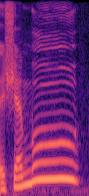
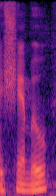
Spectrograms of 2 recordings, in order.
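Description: First: Shamu with a high, drawn-out final "ooh"; emphasis on the "ooh". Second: Said in the usual way. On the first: Shown as a demonstration. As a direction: hit the end of Shamu high and hold it. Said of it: "really put the emphasis on the ooh". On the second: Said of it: "you can't just say Shamu".

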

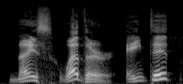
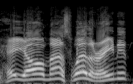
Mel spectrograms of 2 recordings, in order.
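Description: First: Mock stilted line without any Southern accent, slow and deliberate; over-enunciate it without a drawl, tag question lifted. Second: Loud, high, hammed-up Southern accent; Larry the Cable Guy. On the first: Player mocking the game's voice actor, no Southern accent. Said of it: "there's an accent that goes with it. It's not like". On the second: Player showing how it should sound, loud Southern accent. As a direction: holler it in a broad country Southern accent. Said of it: "Larry the Cable Guy, right?".

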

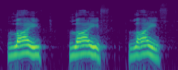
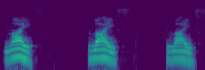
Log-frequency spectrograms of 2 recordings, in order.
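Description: First: High, very loud shouted cries; screaming. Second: Said in the usual way. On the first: Acted. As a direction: shout each word out like a desperate runner. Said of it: "you know what he's screaming?".

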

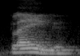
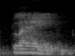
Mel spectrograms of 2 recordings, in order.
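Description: First: "playing" with the G at the end; G sounded. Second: "playing" said as "playin'"; G dropped. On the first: Teacher giving the normal English form, "playing" with its G. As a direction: finish "playing" on ng. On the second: Teacher showing learners Cockney British, "playing" without G. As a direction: end "playing" on a plain N. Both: Shown as a demonstration. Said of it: "We won't have to use any G".

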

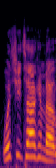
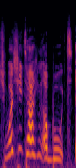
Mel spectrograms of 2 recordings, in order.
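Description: First: Said in the usual way. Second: "about" said like "a-boot"; quick, with "about" turned into "aboot"; exaggerated "about". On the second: Retake exaggerating the odd spelling.

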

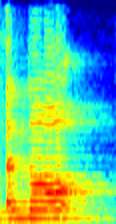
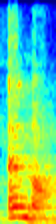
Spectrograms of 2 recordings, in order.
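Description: First: Anna with a drawn-out final a; long final vowel, mistaken. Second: Anna with a short final a; short final vowel. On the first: Teacher showing what to avoid, final vowel long. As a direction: stretch the last vowel of Anna. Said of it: "而不是Anna". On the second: Teacher showing learners the reading, final vowel short. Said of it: "变成短音阶啊". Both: Shown as a demonstration.

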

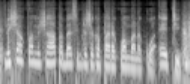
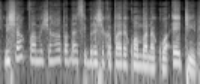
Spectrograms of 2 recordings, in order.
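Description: No difference in how they are said.

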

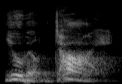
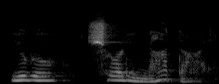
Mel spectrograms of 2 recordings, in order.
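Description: First: Loud, slow, stern pronouncement; booming voice of a stern God. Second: Sly tempting whisper; soft hissing temptation whisper; serpent whisper. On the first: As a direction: hand down the death sentence slowly. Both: Shown as a demonstration. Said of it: "Which sounds better to you?".

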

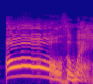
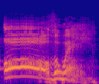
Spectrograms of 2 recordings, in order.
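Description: First: All the way shouted, all hit hardest; stress on all. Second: All the way drawn out slow and loud; stress on all the way. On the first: Pastor repeating to the church, all shouted. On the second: Pastor driving home the point, all stretched and loud. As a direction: lean hard on all. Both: Shown as a demonstration. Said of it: "But I said all the way".

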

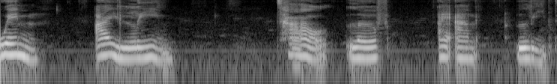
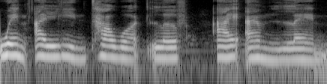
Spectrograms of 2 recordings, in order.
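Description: First: Halting word by word, "lead" said like "leed"; tentative English with long gaps between words, "lead" rhyming with "need"; unsure English reading. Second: Slow but more connected, "led" with a short e; careful second attempt at English, "led" said with a short vowel; corrected English reading. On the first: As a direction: sound out the English slowly, saying "lead" as "leed". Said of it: "เขาออกเสียงถูกไหมเนี่ย". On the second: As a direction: read the English carefully, saying "led" to rhyme with "bed". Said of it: "ออกเสียงถูกไหมคะ น่าจะออกเสียงถูกนะ".

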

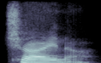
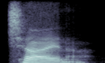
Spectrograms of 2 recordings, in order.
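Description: Both takes have the same delivery.

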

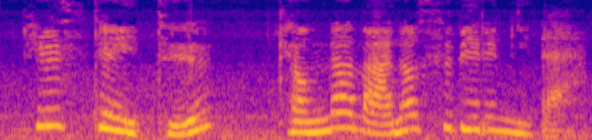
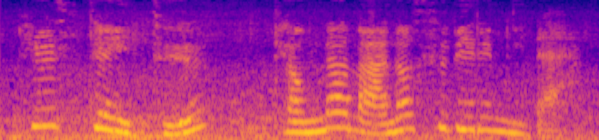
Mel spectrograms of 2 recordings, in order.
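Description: The two takes are said the same way.

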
